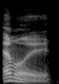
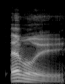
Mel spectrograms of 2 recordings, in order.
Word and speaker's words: Emily: Sophia ofia Sophia and Emily Emily heavy stress on that first syo so MIA Sophia and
